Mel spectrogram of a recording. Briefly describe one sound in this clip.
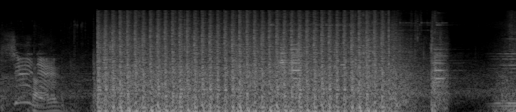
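Rapid gunfire rattles in a fast, steady burst.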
